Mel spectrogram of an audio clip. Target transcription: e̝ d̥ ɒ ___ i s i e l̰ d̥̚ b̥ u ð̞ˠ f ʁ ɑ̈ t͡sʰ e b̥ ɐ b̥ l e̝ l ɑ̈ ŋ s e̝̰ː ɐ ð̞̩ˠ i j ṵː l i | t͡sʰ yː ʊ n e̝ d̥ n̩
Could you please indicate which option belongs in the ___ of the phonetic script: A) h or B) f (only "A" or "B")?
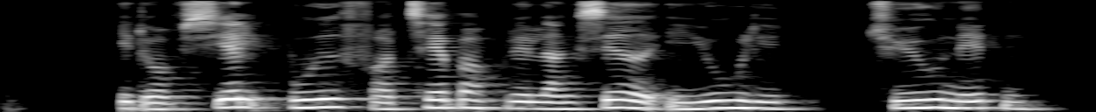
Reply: B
